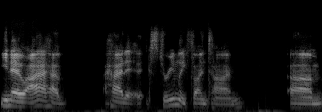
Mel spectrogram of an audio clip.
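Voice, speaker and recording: Speaking very slowly, a man with an American accent has a medium pitch and ordinary pitch variation. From Ohio, US Midwest. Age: 60s. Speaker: dentist. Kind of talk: casual interview chat. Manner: halting, many fillers.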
